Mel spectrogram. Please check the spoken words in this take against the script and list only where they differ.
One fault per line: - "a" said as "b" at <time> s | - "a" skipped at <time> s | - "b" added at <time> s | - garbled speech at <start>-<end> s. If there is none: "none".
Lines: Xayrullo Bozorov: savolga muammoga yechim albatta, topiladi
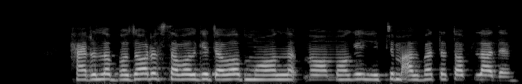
- "javob" added at 2.2 s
